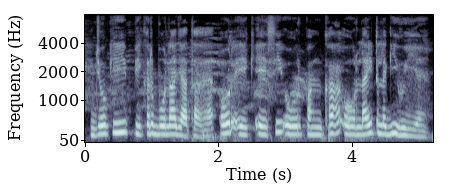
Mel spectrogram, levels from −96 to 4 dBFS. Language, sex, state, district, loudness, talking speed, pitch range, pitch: Hindi, male, Uttar Pradesh, Saharanpur, -15 LUFS, 185 wpm, 180-210 Hz, 195 Hz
